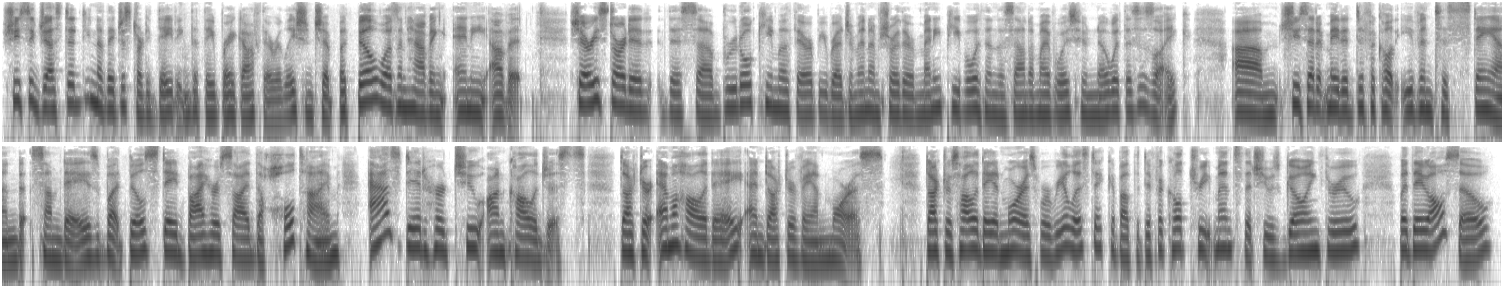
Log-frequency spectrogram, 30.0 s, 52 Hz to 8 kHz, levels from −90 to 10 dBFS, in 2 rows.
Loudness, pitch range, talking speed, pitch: -24 LUFS, 150-185 Hz, 195 wpm, 165 Hz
